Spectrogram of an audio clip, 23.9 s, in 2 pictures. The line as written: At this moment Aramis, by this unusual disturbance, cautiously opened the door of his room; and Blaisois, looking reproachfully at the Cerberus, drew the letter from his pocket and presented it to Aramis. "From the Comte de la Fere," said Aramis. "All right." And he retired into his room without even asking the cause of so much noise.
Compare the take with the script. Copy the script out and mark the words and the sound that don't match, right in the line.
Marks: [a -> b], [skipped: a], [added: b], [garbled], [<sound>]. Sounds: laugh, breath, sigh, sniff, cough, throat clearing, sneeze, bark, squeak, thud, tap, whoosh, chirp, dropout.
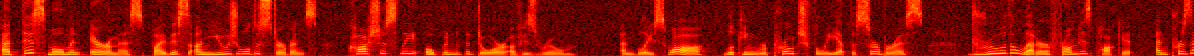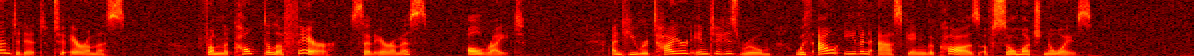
At this moment Aramis, by this unusual disturbance, cautiously opened the door of his room; and Blaisois, looking reproachfully at the Cerberus, drew the letter from his pocket and presented it to Aramis. "From the Comte de la Fere," said Aramis. "All right." And he retired into his room without even asking the cause of so much noise.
